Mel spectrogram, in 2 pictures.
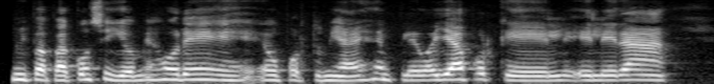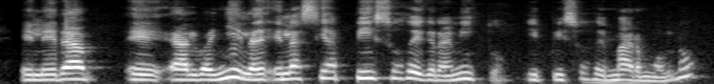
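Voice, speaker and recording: A woman's voice: medium pitch, steady tone, moderate pace, mellow. A middle-aged woman with a Caracas Venezuelan accent, telling her life story informally as an interview guest, chatty and courteous, often repeating her phrases.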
